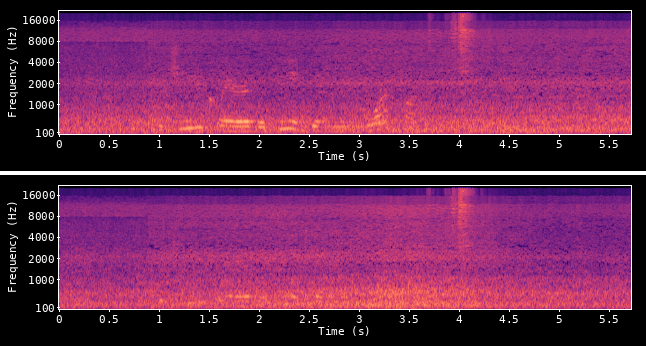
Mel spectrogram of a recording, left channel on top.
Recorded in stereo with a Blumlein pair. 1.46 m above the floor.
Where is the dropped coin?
35° right, 3 m.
